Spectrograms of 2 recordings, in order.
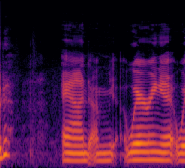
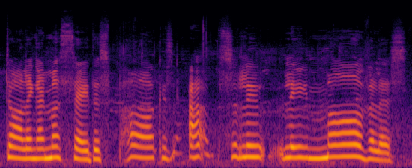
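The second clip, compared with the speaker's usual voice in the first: put-on British accent; 2 semitones higher than usual. Wife raving about the park to her husband, put-on British accent. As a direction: lay on a posh British accent, savouring the words. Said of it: "I am now British".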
